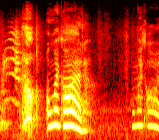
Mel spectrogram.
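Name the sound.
cat yowling after its tail was stepped on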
